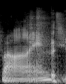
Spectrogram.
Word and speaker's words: Rowland: Yeah, but it's R-O-W-L-A-N-D. So Rowland. – How they say it in the documentary. – I think it sounds like Roland, but still. – It's Roland.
